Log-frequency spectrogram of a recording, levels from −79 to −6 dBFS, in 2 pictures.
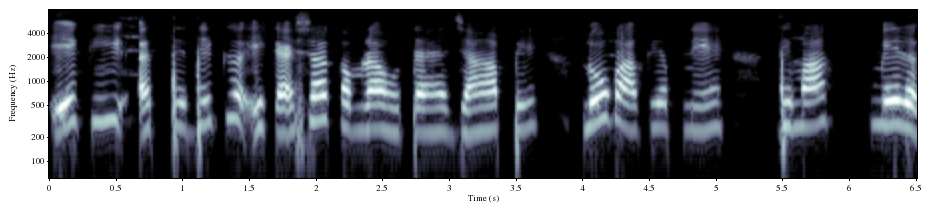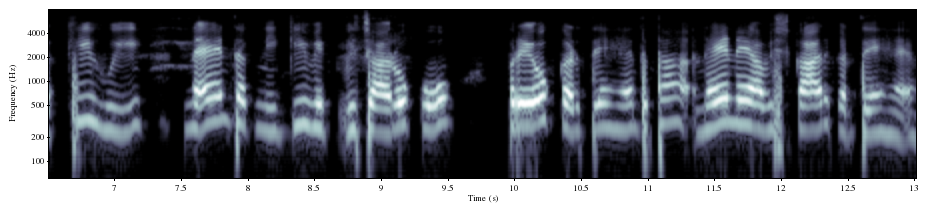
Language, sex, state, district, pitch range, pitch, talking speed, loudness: Hindi, female, Uttar Pradesh, Varanasi, 250-310 Hz, 270 Hz, 145 wpm, -16 LUFS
